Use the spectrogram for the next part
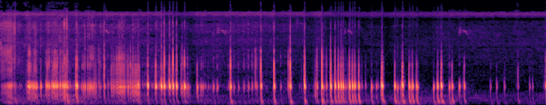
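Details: French Bulldogs under a grape pergola during morning garden watering: one-year-old Minnie Rose wants to play with ten-year-old Sami. Dense snorty grunting fills the first seconds, then breaks into choppy, rapid bursts of short grunts and snorts.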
